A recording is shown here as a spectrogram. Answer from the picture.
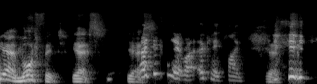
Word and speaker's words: Morfydd: yeah, Morfydd.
